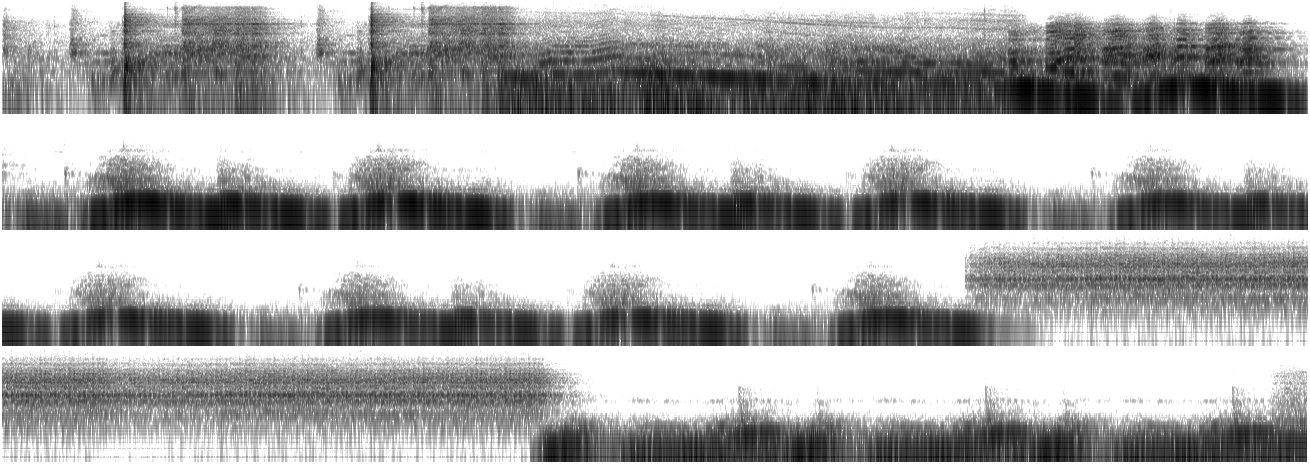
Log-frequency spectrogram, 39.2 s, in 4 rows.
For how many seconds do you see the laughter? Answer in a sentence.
The laughter can be heard for 2 seconds in total.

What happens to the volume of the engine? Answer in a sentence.
The loudness of the engine goes down.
